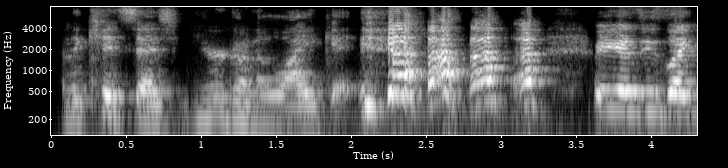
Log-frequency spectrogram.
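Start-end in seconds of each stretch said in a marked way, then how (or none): 0.9-2.0 low, soft mock-sly delivery; knowing reply. Imitates kid's knowing reply. 2.1-3.3 high burst of laughter; real amused laugh. Real, not acted. Laughs at quoted line.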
